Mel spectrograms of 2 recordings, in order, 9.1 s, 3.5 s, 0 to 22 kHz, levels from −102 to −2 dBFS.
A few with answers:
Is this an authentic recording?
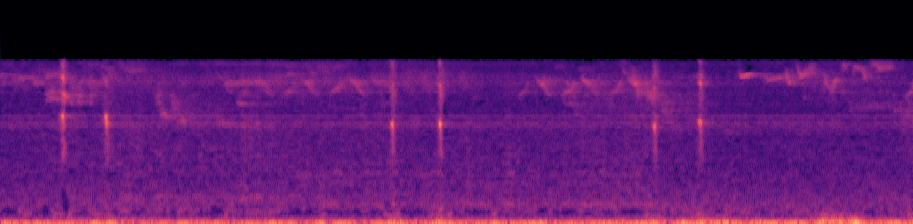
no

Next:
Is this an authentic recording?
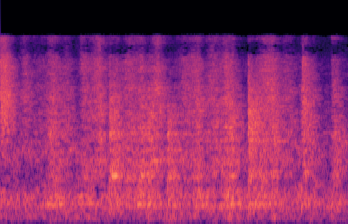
yes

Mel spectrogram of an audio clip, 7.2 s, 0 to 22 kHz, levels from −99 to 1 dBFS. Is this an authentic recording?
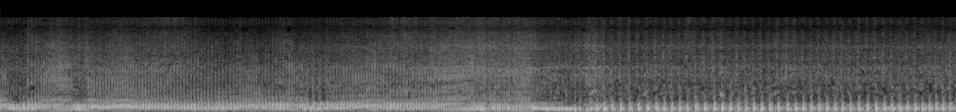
yes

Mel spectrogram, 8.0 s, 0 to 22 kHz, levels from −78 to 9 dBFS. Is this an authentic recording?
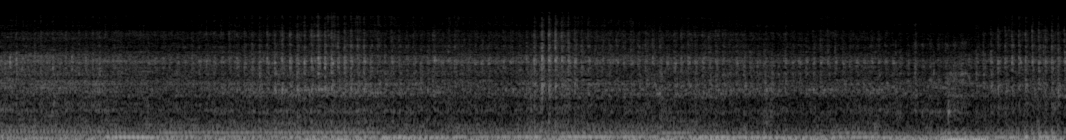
yes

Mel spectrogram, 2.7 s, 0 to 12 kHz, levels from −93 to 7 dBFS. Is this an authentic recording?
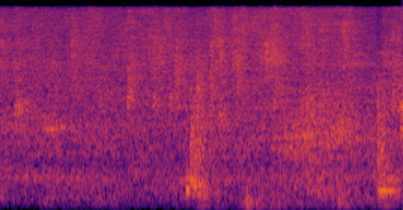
yes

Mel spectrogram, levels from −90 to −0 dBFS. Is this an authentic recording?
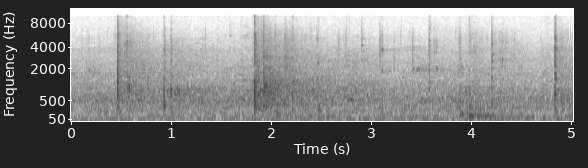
yes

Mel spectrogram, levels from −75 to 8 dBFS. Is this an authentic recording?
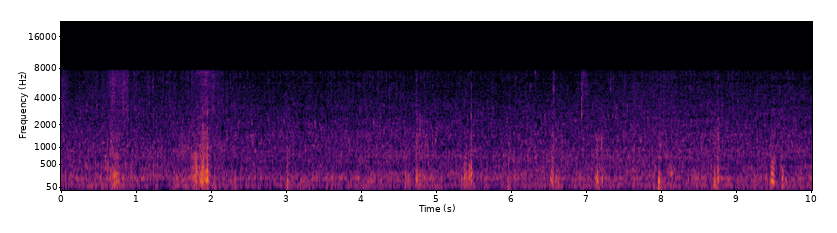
no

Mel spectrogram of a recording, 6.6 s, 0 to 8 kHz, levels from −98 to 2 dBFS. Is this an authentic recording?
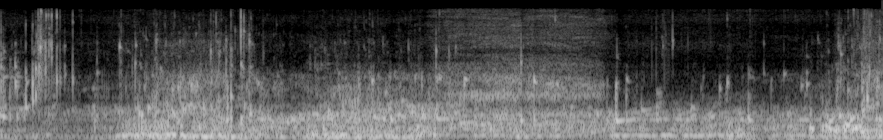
yes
